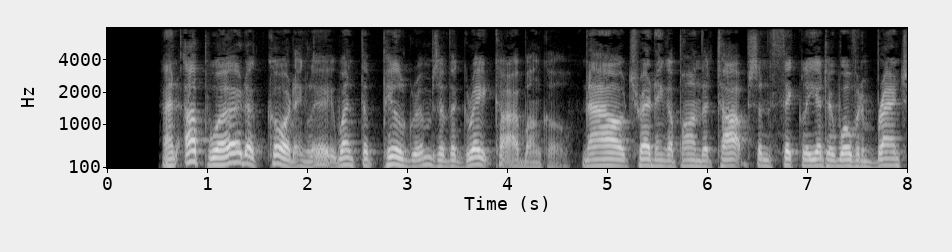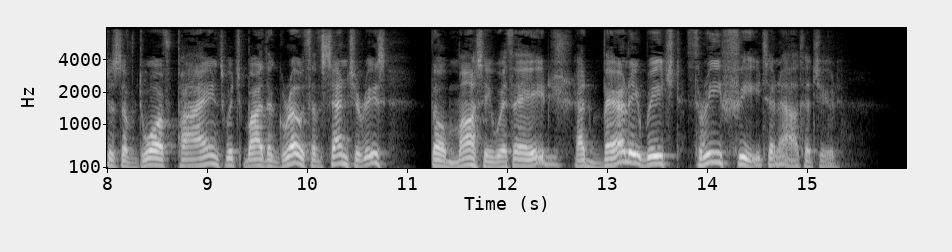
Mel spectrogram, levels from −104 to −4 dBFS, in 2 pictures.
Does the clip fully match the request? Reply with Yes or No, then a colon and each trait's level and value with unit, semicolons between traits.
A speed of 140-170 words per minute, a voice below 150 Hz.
Yes: average, 145 wpm; low, 135 Hz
